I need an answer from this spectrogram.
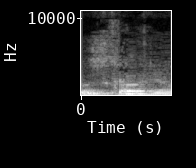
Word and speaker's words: Liscano: How do you say it, Liscano?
